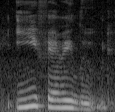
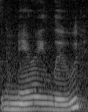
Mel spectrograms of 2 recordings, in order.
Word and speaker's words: Meri Lwyd: pronounce things correctly but it's pronounced i believe e fairy lewd or e fairy dude hued lewd e fairy lewd um but the way that it looks is mary loud but then when you say like how to pronounce it like when you see it which i'll put on the screen so you guys can see it too it looks like it's like e fairy glued but anyways so that's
